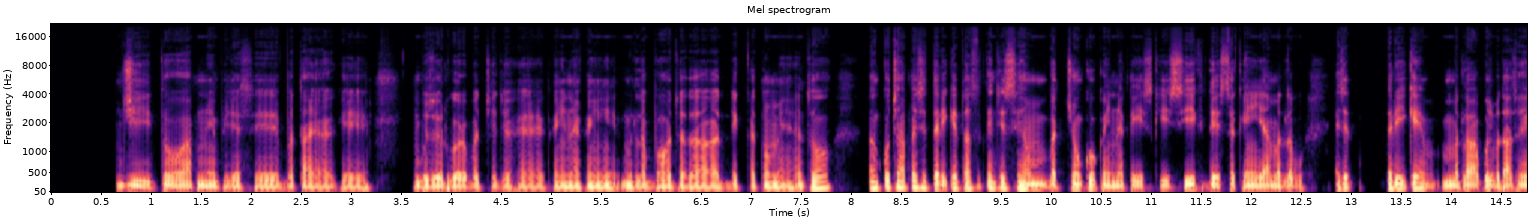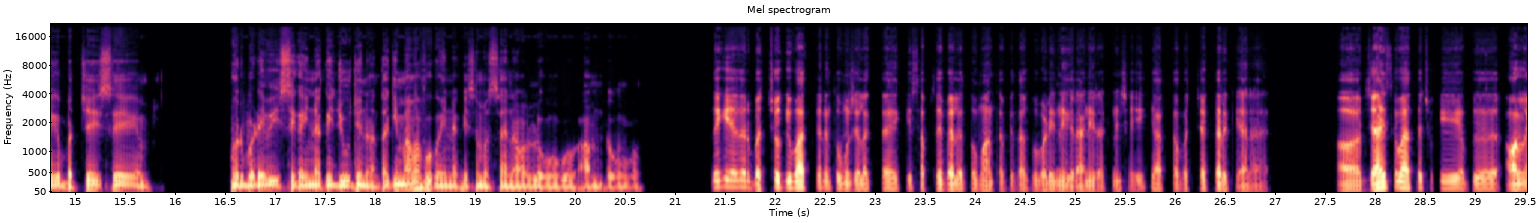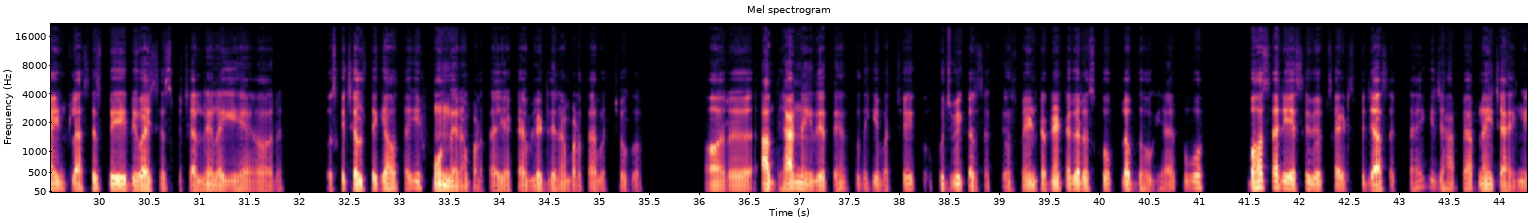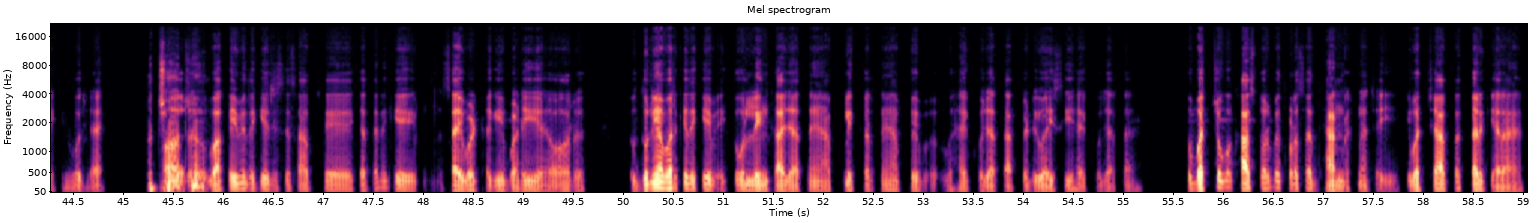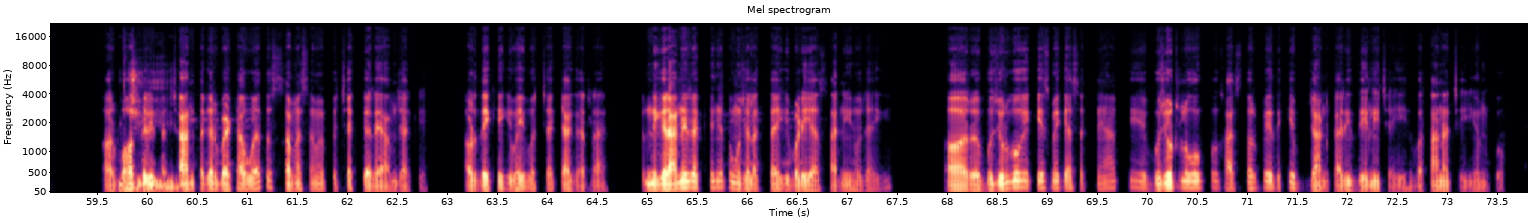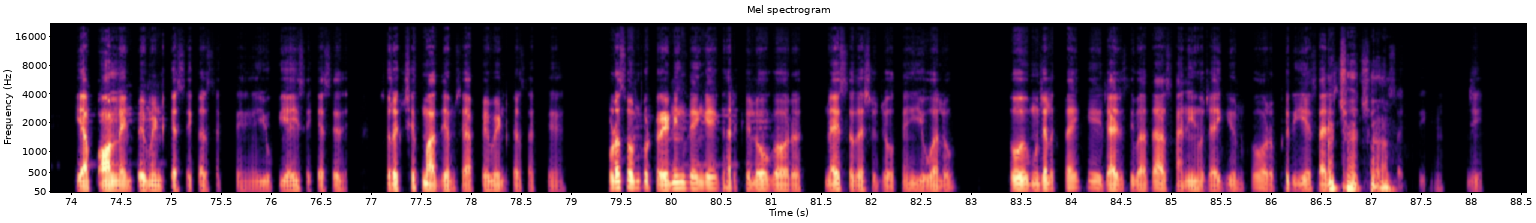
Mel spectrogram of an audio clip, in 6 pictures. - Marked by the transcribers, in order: other background noise; in English: "क्लासेज़"; in English: "डिवाइसेज़"; in English: "क्लिक"; in English: "डिवाइस"; alarm; in English: "पेमेंट"; in English: "पेमेंट"
- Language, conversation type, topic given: Hindi, podcast, ऑनलाइन भुगतान करते समय आप कौन-कौन सी सावधानियाँ बरतते हैं?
